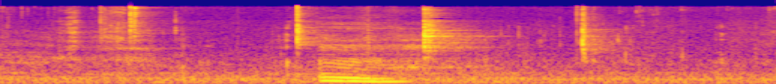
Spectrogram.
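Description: A woman hums with pleasure while eating, close to a microphone.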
